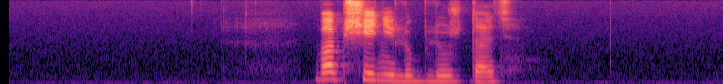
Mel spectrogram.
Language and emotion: Russian, neutral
